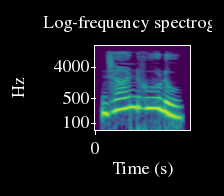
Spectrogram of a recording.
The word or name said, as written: ಜಾಂಡಾಹೊಡೆ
